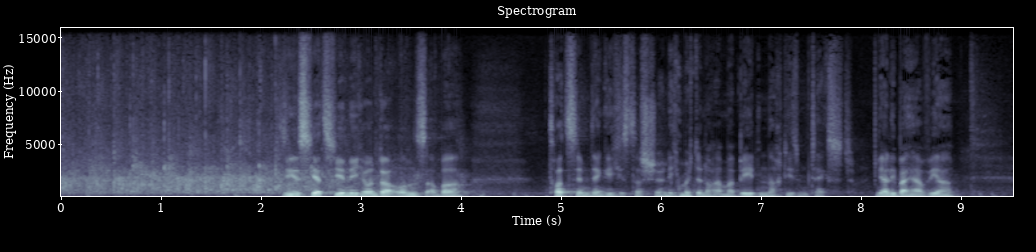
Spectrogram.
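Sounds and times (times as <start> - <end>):
audience applauding: 0.0 - 4.1
speech: 2.2 - 4.2, 4.9 - 9.2.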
